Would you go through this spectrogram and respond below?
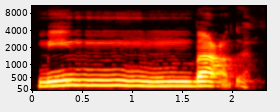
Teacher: فی الثلث من بعد، میم کو آگے نون کے اوپر جو چھوٹا سا میم اس کے ساتھ ملائیں گے، میم غنہ کریں گے، با کو عین کے ساتھ ملانا، عین کو گہرے سے ادا کریں گے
